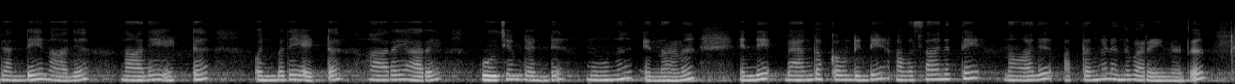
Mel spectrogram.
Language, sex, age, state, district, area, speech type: Malayalam, female, 18-30, Kerala, Thiruvananthapuram, rural, spontaneous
